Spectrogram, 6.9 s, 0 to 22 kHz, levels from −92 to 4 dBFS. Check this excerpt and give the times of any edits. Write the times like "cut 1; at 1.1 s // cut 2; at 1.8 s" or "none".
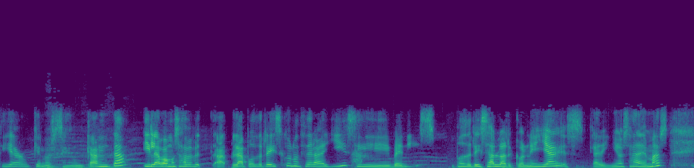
cut 1; at 4.5 s // cut 2; at 5.9 s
